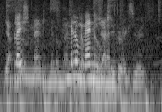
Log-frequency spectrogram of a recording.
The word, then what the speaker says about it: Melomani: Melomani.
